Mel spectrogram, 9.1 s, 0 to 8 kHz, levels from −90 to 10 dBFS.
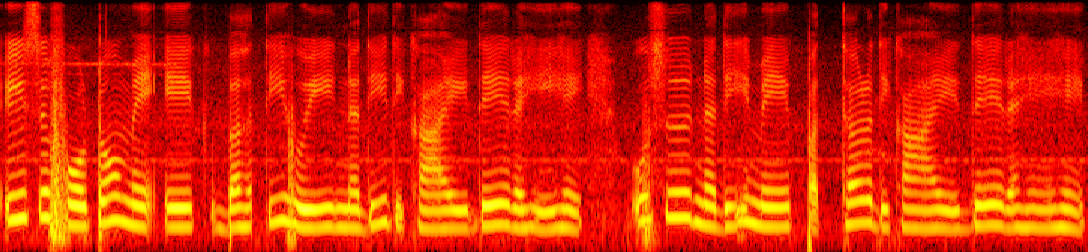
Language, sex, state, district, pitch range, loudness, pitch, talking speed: Hindi, female, Madhya Pradesh, Dhar, 190-220 Hz, -18 LUFS, 200 Hz, 125 wpm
